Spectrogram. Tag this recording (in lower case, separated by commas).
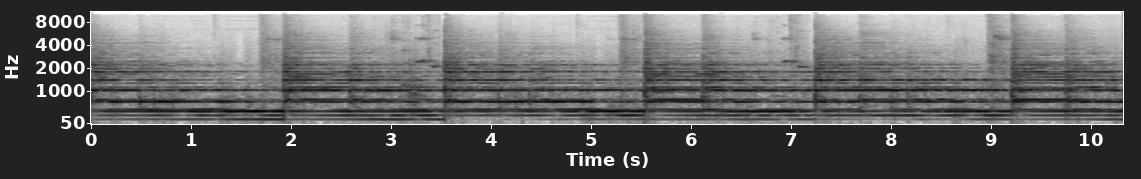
church bell ringing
